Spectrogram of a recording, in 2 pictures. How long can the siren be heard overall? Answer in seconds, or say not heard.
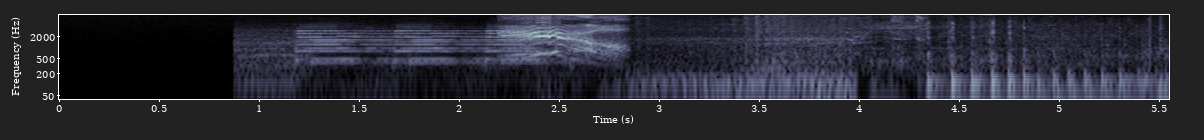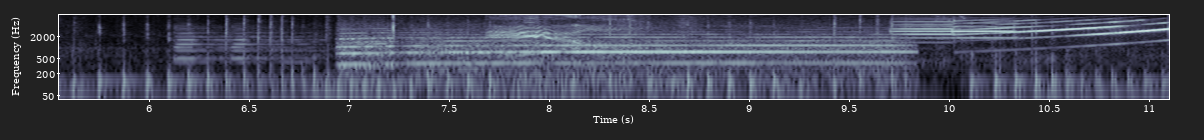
4 s.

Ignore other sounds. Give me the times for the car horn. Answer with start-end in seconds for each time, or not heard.
0.8-2.7, 6.1-6.9.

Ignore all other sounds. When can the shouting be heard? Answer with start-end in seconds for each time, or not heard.
2.1-2.9, 7.7-8.5.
